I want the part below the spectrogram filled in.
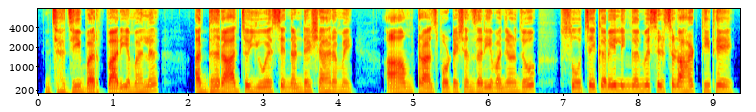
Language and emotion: Sindhi, fearful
